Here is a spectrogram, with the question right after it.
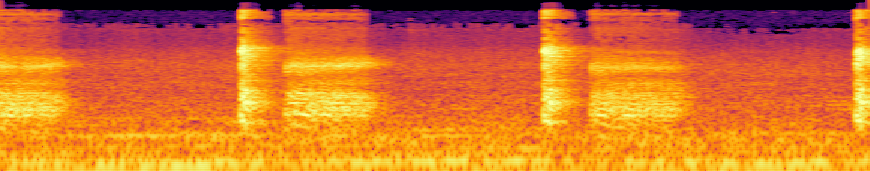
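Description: A tokay gecko gives loud, hoarse two-part 'to-kay' calls, repeated about every two seconds.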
